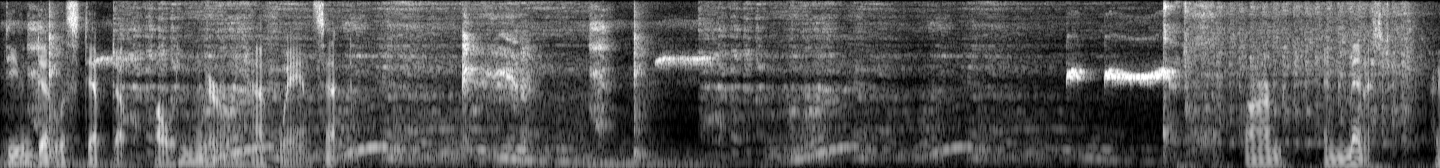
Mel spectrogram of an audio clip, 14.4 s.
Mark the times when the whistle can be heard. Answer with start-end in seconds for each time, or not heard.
0.2-1.3, 5.8-7.2, 10.7-11.8.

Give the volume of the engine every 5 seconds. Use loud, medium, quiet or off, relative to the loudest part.
loud, loud, medium.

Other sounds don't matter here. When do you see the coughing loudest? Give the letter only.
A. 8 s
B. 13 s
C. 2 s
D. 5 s
D.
